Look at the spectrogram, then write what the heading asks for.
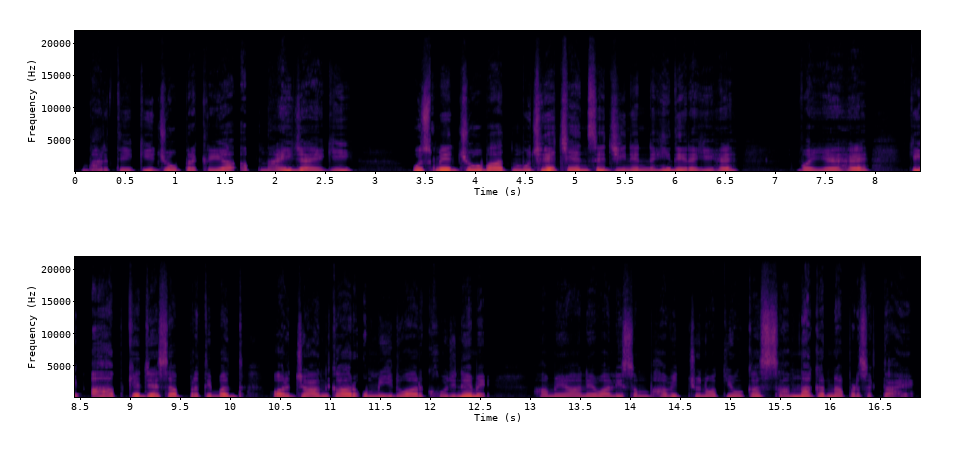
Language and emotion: Hindi, fearful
